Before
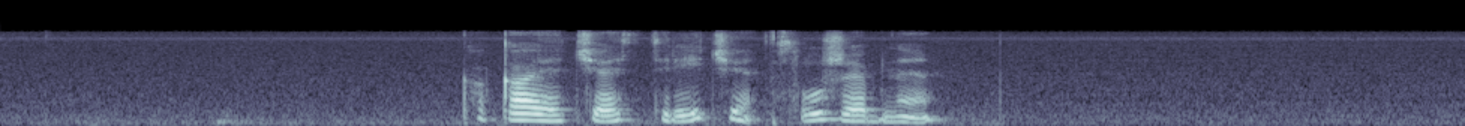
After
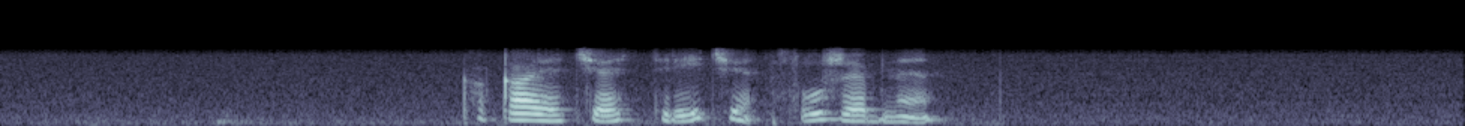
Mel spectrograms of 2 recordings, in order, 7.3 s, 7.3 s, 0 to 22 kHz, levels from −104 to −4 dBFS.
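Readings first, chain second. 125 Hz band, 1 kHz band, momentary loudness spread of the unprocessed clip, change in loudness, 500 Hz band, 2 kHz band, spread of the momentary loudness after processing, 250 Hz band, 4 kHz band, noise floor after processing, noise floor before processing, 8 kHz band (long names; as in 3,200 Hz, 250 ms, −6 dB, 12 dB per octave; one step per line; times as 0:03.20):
−6.0 dB, −6.0 dB, 14 LU, −6.5 dB, −6.0 dB, −6.0 dB, 14 LU, −6.0 dB, −8.5 dB, −61 dBFS, −54 dBFS, can't be measured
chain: downsampling to 8,000 Hz
level −6 dB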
